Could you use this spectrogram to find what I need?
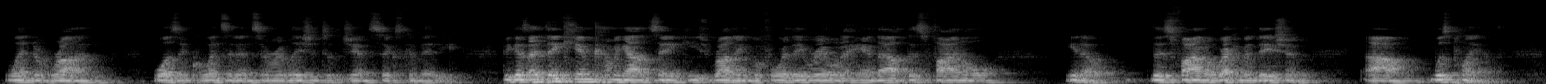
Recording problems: off-mic speech; far
room echo; slight; dies away in 0.5 s

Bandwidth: 15 kHz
